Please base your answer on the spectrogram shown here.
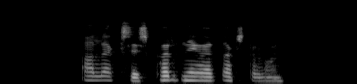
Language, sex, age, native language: Icelandic, female, 60-69, Icelandic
